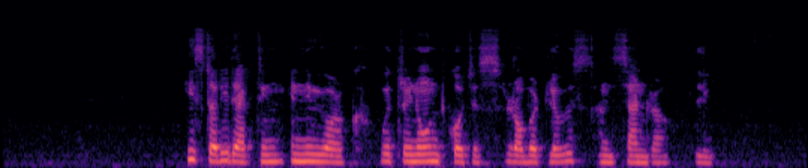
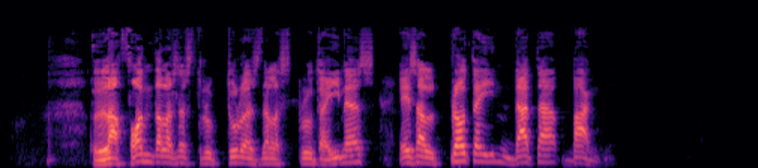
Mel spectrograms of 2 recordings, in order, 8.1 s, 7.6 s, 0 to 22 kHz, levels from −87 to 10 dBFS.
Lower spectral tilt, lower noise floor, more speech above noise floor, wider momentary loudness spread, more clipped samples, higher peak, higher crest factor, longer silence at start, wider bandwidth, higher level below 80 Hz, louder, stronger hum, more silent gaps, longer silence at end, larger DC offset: first, -8 dB/octave vs -4 dB/octave; second, -69 dBFS vs under -90 dBFS; second, 42 dB vs over 68 dB; about the same, 15 LU vs 13 LU; neither; second, -10 dBFS vs 0 dBFS; about the same, 18 dB vs 22 dB; first, 1.9 s vs 0.7 s; second, 9.6 kHz vs 11.5 kHz; about the same, -62 dBFS vs -66 dBFS; second, -28 LUFS vs -21 LUFS; neither; neither; second, 0.95 s vs 1.65 s; neither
